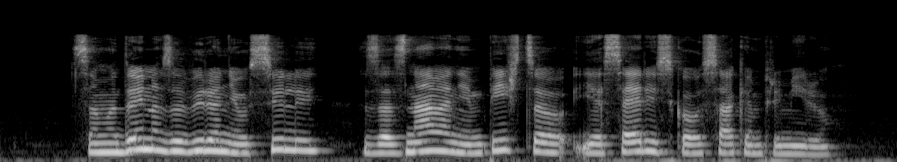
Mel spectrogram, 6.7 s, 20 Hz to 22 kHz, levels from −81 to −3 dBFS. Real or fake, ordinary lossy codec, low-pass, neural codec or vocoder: real; none; 9.9 kHz; none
